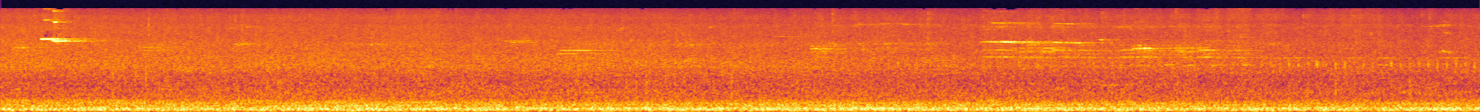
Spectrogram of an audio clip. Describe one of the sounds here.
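Steady rain falls and patters on wet ground outdoors.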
